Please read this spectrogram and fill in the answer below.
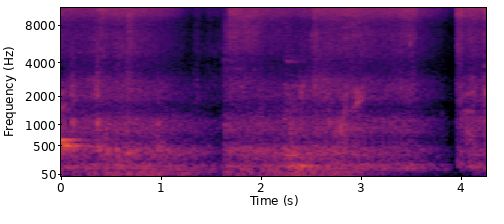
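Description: Quiet room tone of a meeting chamber, with a sharp click at the very start and faint scattered rustling as people walk to a podium.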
